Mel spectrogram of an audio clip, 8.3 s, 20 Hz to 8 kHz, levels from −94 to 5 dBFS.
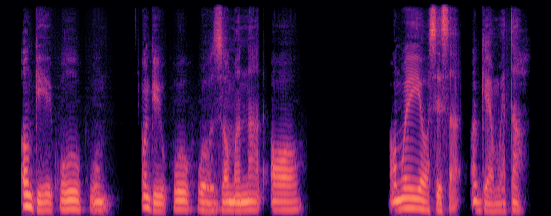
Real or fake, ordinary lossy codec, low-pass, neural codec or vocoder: fake; none; 7.2 kHz; codec, 16 kHz, 0.5 kbps, X-Codec, HuBERT features, trained on LibriSpeech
